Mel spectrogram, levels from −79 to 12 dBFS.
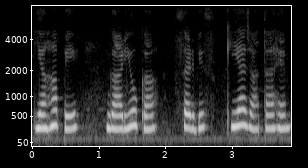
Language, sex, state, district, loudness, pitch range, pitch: Hindi, female, Bihar, West Champaran, -14 LUFS, 260-290 Hz, 270 Hz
